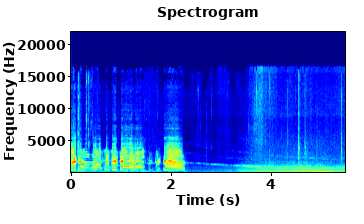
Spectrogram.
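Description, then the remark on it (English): A car engine roars as the driver accelerates, a low rumble swelling louder toward the end under a falling whine, after a burst of shouting voices at the start. “You hear him hitting the gas.”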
